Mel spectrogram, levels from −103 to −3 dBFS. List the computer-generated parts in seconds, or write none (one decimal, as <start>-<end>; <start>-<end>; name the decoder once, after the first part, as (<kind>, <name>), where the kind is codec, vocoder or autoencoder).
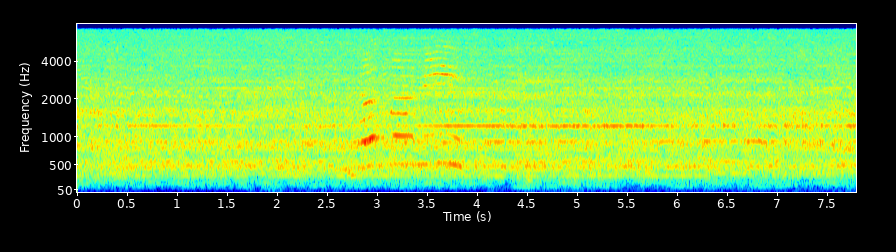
0.0-0.5 (codec, SNAC); 1.7-2.7; 4.1-7.8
